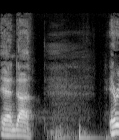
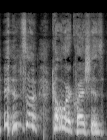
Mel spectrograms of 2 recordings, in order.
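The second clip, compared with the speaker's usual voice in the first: laughing; 11 semitones higher than usual. Real, not acted. Still laughing after punchline.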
